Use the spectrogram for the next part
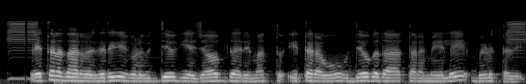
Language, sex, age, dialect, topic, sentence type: Kannada, female, 18-24, Coastal/Dakshin, banking, statement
